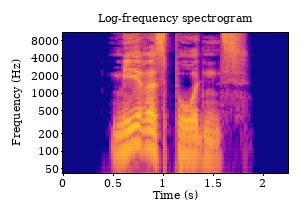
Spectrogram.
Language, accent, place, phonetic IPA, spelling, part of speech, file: German, Germany, Berlin, [ˈmeːʁəsˌboːdn̩s], Meeresbodens, noun, De-Meeresbodens.ogg
- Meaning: genitive singular of Meeresboden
